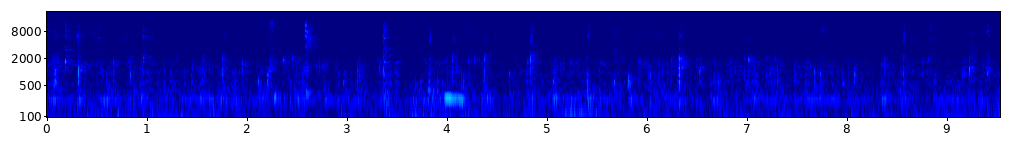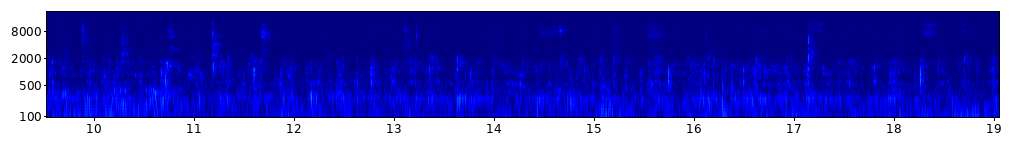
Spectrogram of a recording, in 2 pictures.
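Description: Quiet close-up eating sounds of hotpot with rice: chewing with frequent small wet mouth clicks, and wooden chopsticks moving food in the soup.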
